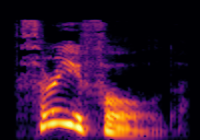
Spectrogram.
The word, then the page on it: threefold: British English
